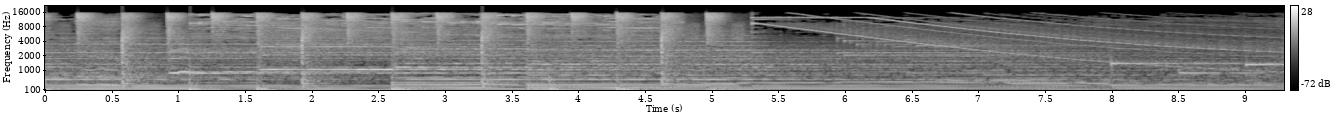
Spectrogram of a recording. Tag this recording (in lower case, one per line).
music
